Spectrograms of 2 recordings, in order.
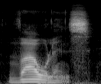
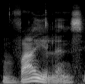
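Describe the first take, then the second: First: The first syllable is not a vowel like 'ire'. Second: The first syllable is a three-part vowel like 'ire'. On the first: The speaker calls it wrong. "instead of" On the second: The speaker calls it right. "the I O grapheme is pronounced as a triphthong"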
